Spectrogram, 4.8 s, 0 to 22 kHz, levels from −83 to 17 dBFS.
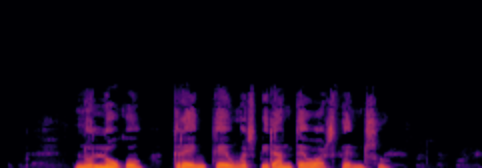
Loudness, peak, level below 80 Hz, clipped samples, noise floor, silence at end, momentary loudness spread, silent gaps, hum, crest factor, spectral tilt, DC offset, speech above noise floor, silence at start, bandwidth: -20 LUFS; -4 dBFS; -70 dBFS; under 0.1%; -66 dBFS; 0.95 s; 13 LU; none; none; 16 dB; -6.5 dB/octave; under 0.1%; 48 dB; 0.75 s; 10.5 kHz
